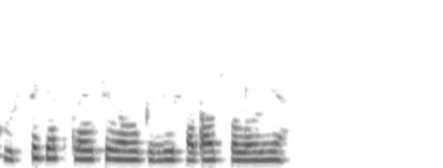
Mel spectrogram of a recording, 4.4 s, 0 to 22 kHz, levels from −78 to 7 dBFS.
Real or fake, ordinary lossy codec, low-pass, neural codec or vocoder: real; AAC, 24 kbps; 3.6 kHz; none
